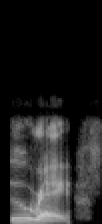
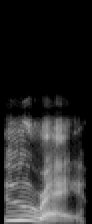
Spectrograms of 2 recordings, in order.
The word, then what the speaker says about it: Ouray: We get asked every day, how do you pronounce OURAY? Well, we wish the answer was simple, but it's not. The origin of the word comes from the great Ute Indian chief Ouray, which in his language is pronounced Ouray. The local townspeople of Ouray, Colorado, say it Ouray or Year-A, while here on the building, we tend to pronounce it Your-A.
